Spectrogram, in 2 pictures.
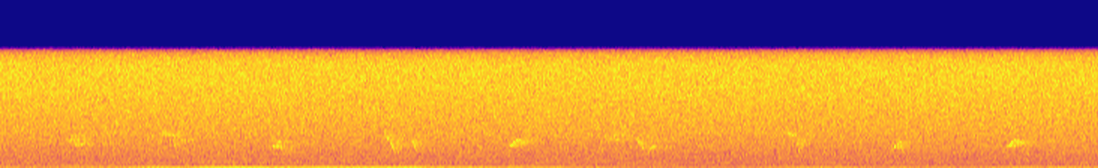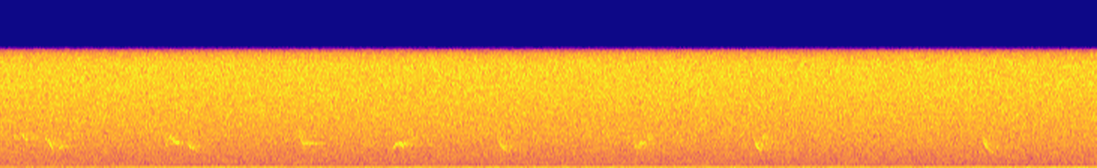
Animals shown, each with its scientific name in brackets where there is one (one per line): Blue-headed Vireo (Vireo solitarius)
